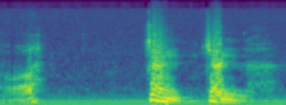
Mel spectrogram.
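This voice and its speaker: A man's voice: fairly low pitch, huge pitch swings, takes it slowly, fairly bright tone, a little hiss or hum, pitched below the performer's own voice, heavily acted. A man playing a paternal older company chairman, coaxing yet authoritative, in old-fashioned radio drama style. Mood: doubtful.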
